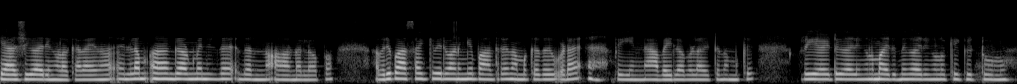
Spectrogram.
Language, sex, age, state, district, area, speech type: Malayalam, female, 18-30, Kerala, Kozhikode, urban, spontaneous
